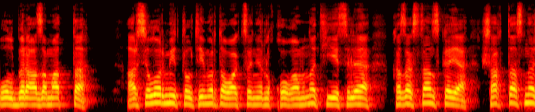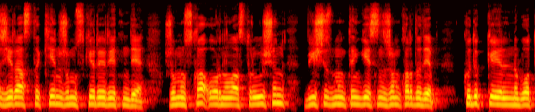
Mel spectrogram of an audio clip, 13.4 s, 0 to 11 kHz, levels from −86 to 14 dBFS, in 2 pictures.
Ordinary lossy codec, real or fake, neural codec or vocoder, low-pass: none; real; none; 9.9 kHz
